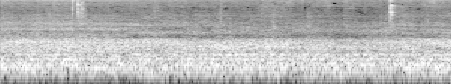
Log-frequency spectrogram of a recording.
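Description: Metal tongs clink against a crucible.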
